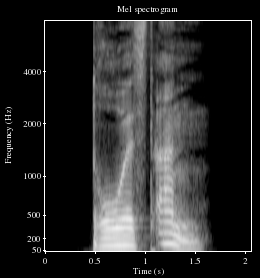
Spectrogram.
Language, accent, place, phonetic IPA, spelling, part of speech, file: German, Germany, Berlin, [ˌdʁoːəst ˈan], drohest an, verb, De-drohest an.ogg
- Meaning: second-person singular subjunctive I of androhen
